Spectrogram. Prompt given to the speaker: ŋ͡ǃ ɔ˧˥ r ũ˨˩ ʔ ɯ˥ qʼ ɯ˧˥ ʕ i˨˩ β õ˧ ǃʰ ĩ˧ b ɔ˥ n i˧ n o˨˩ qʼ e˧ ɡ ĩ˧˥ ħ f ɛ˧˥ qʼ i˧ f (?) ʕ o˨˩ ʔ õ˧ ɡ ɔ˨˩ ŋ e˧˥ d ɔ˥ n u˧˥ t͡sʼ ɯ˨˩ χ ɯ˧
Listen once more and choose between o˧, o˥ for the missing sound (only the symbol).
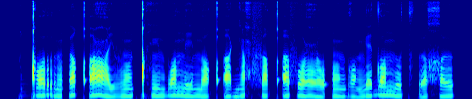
o˧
